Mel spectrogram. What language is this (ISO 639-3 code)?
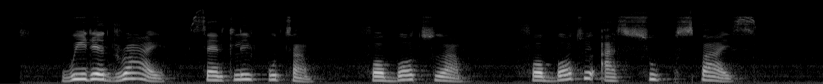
pcm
